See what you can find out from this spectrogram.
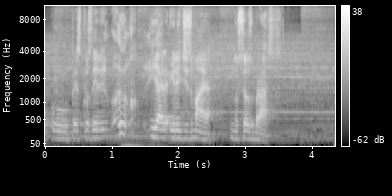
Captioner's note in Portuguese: gemido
